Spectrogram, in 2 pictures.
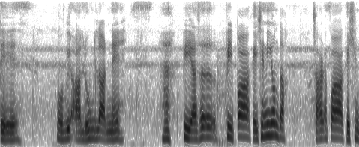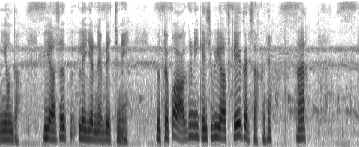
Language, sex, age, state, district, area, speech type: Dogri, female, 60+, Jammu and Kashmir, Reasi, rural, spontaneous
